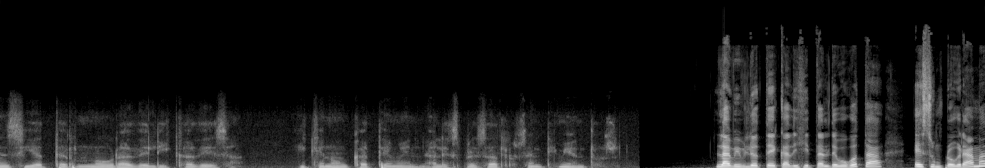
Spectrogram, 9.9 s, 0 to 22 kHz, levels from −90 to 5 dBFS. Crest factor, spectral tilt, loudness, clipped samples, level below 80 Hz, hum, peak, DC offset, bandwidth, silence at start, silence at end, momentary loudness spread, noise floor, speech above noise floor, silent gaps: 20 dB; -5.5 dB/octave; -20 LUFS; under 0.1%; -48 dBFS; none; 0 dBFS; under 0.1%; 17.5 kHz; 0 s; 0 s; 17 LU; -69 dBFS; 49 dB; none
